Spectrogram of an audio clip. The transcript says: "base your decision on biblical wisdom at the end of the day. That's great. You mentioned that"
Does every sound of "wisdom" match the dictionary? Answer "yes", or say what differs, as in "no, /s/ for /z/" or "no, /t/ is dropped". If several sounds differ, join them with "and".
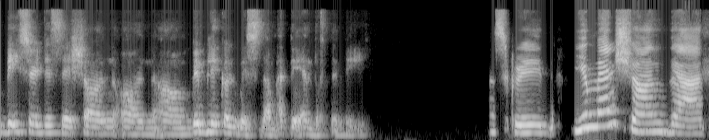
no, /s/ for /z/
